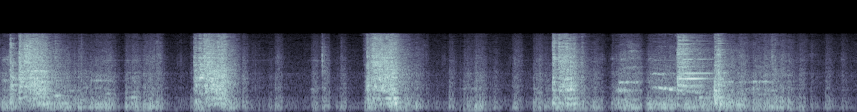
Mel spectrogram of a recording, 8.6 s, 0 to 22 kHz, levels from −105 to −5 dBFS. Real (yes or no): yes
